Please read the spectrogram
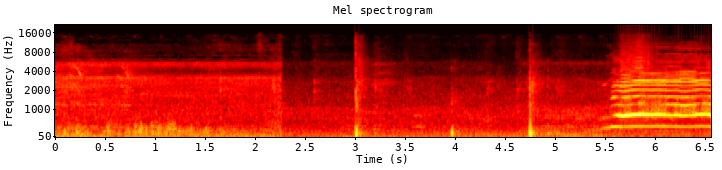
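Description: Sharp thuds of a football being struck: two clear ones about a second and three-quarters apart, with a fainter one between. Then a loud, drawn-out shout near the end. A steady hiss stops abruptly about two seconds in.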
